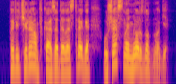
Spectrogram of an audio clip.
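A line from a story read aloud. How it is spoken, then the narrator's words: Plain. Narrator (Russian): сказала она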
